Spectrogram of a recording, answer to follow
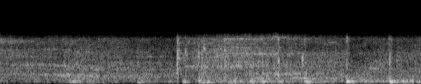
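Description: Badminton doubles play on an indoor court: sharp racket hits on the shuttle, one about two seconds in and two in quick succession near the end, with shoes squeaking on the court floor and footsteps thudding between them.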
